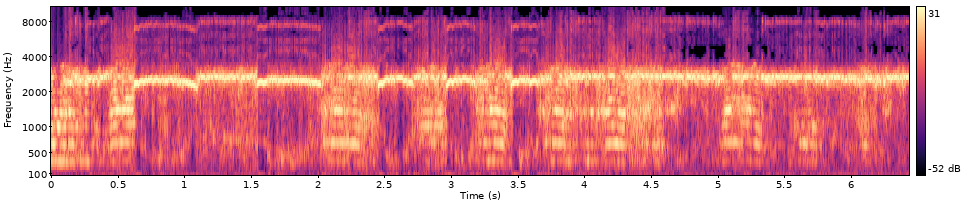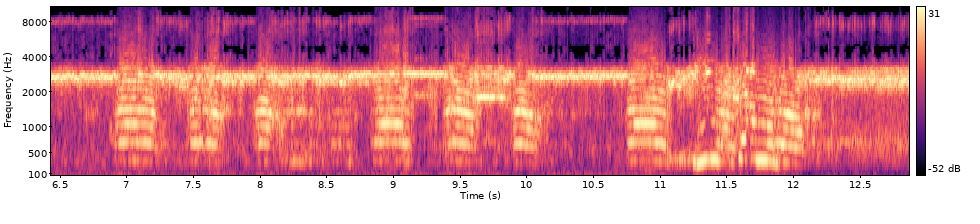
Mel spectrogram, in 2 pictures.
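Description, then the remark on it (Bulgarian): A crowd blows whistles nonstop, a shrill, steady high-pitched shrilling layered with warbling, fluttering trills, while many voices shout and chatter loudly underneath throughout. “Надуйте ги всички свирки!”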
